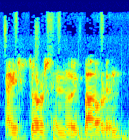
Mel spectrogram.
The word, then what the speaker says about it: Einstürzende Neubauten: Fue un grupo de industriales de finales de los 70s, principios de los 80s, al estilo de Einstürzende Neubauten, no sé si lo pronuncié bien, es alemán. – Sí, sí, así es.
